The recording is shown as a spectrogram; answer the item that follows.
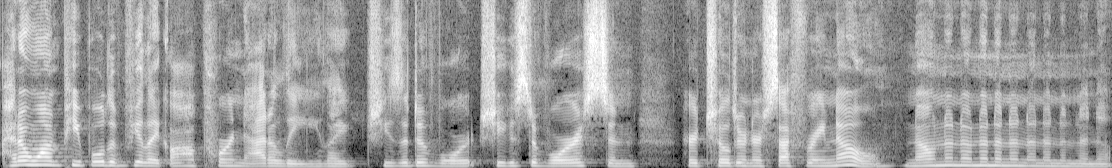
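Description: A woman with an American accent speaks at a fairly quick pace and a medium pitch, her intonation fairly even and hardly any pauses, in a very clean recording with a silent background. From Mexican American, US. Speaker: podcaster, divorced mother. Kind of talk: personal interview. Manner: halting, many restarts and repetitions.

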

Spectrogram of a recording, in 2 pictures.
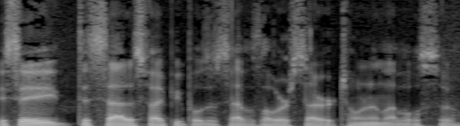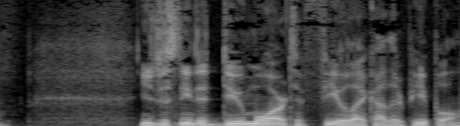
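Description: Here a man talks fairly quickly at a fairly low pitch in a normal speaking voice. His intonation is fairly even, and the recording is very clean with a silent background. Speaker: real estate agent. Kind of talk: casual chat.

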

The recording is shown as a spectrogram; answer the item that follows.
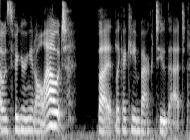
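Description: In an American accent, a woman uses a normal speaking voice with medium pitch at a moderate pace. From US Midwest. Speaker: pastor's wife and church co-founder. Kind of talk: casual interview.

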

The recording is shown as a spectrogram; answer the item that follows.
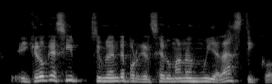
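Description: A man's somewhat breathy voice at a fairly high pitch, over a quiet background. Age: 40s. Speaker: philosopher. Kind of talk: interview.

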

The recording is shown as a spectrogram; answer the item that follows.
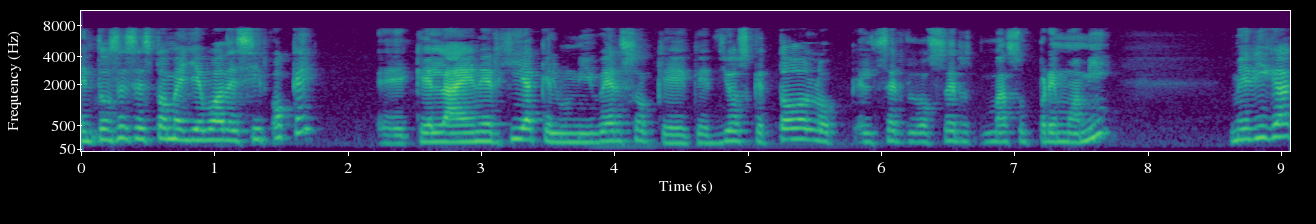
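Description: A woman at a medium pitch with ordinary pitch variation and a moderate pace. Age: 30s. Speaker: alternative therapist. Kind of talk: casual chat.

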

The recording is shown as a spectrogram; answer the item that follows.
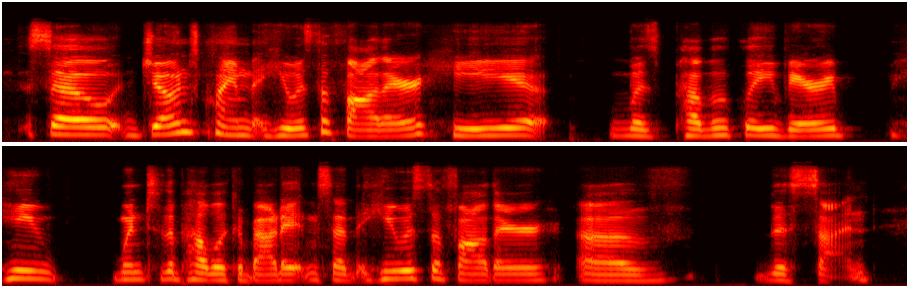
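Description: A woman with a plain, everyday voice and an American accent speaks at medium pitch and a moderate pace, with ordinary pitch variation, in a dry, close sound with no echo on a very clean recording against a silent background. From Indiana. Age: 20s. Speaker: podcast host. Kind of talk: true crime storytelling.

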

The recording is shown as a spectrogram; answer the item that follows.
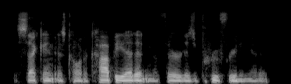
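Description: A man's very deep, low voice with a Midwestern American accent, in a dry, close sound with no echo against a quiet background. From US Midwest, Northwest Ohio. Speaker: financial advisor and author. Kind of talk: interview.

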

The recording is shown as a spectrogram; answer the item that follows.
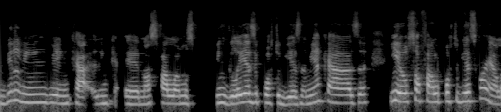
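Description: At a moderate pace, a woman talks in a high pitch. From Brazil, Belo Horizonte (Minas Gerais). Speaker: children's book author and publisher. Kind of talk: interview.

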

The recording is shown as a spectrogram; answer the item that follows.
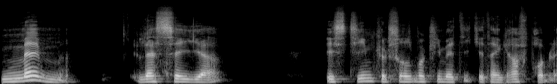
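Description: Pausing often and at length, a man talks fairly slowly in a medium pitch, his pitch varying in an ordinary way. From France, Lyon. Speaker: strategic studies researcher and author. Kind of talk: interview.

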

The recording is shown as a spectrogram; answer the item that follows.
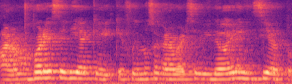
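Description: Noticeable background noise and audible room echo surround a woman's voice. She speaks at a fairly quick pace with a fairly high pitch and ordinary pitch variation. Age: 20s. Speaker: podcast co-host. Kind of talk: casual chat. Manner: animated.

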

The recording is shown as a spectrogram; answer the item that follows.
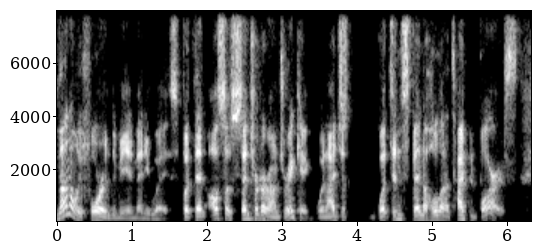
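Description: In a very clean recording with a silent background, a man speaks with a Midwestern US accent. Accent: US Midwest. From Ohio (Columbus area, small town). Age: 30s. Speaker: sports journalist. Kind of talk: casual interview. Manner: repeats words, stammering starts.

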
